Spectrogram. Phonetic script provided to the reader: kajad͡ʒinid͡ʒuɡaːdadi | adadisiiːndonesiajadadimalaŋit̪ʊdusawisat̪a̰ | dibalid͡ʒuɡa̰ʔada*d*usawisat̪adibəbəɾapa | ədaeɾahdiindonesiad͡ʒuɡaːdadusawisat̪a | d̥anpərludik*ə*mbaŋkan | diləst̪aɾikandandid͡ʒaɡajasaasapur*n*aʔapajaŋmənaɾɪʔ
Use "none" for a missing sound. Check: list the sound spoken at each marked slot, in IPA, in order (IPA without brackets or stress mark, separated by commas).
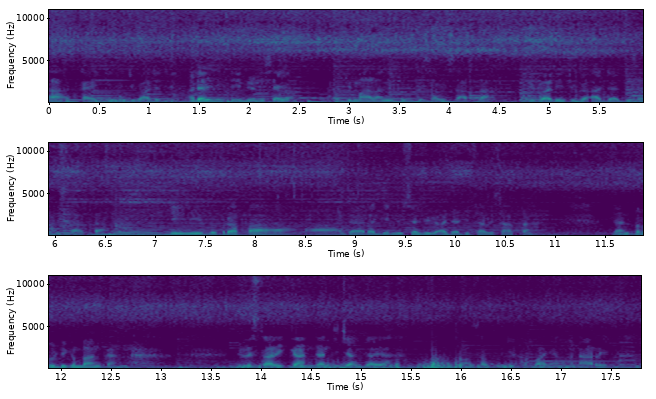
d, ə, ɲ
